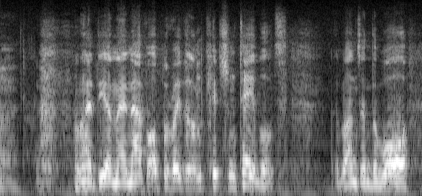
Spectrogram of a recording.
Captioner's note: chuckles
